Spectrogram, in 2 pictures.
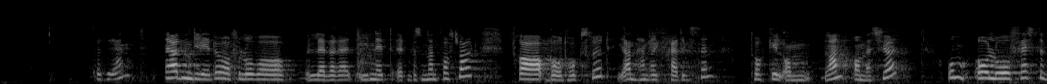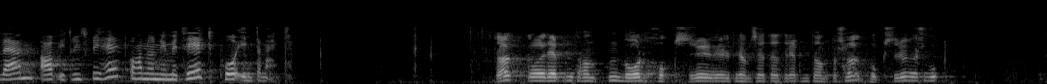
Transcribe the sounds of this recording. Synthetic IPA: pʰʁɛsɪd̪ɛnt̪ | æhɑd̪ɛnɡleːd̪əɔfɔʁloːʋɔlɛʋəʁəɪnɛt̪ʁɛpəsn̩t̪ɑnt̪fɔʁʂlɑːɡ̥fʁɑːbɔʁd̪hɔksʁʉːd̪jɑːnɦɛnʁɪkfʁɛd̪ʁɪksən | t̪ʰɔʁkɪlʔɔmlɑnɔmɛsçøː | ʊmɔloːʋfɛst̪əʋæːʁd̪n̩ɑːʋʏt̪ʁɪŋsfʁiːɦeːt̪ʰoːɑnʊnʏmɪt̪ʰeːt̪pʰɔʔɪnt̪əʁnɛ̰t̪ | t̪ʰɑkːɔɾɛpɾəsn̩t̪ʰɑnt̪n̩boːɖhɔksɾʉʋɪlfɾɛmsɛt̪ːəɛt̪ɾɛpəsn̩t̪ɑnt̪fɔʂɭɑːɡhɔksɾʉʋæʂɡuː

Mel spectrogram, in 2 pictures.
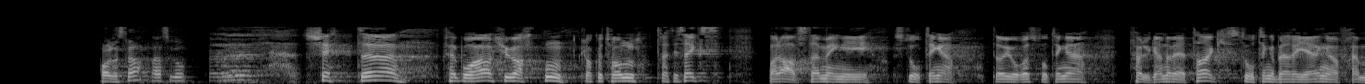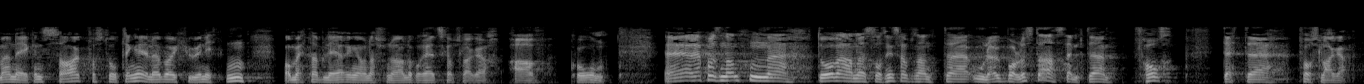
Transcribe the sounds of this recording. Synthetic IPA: poləst̪ɑʋæʁsɔɡuːpʰɛsɛt̪ʃɛt̪ːə | fɛbʁʉɑːʁçʉːəɑt̪nkʰlɔkːət̪ʰɔlt̪ʰʁɛt̪ɪsɛksʋɑʁd̪ɛɑːʋst̪ɛmɪŋɪst̪uːʁt̪ʰɪŋːəd̪̥ɔjuːʁəst̪uːʁt̪ʰɪŋːəfœlɡɑnəʋeːt̪ʰɑːɡst̪uːʁt̪ʰɪŋːəbeːʁɛjeːʁɪŋəʁfʁɛmːɑɛneːɡənsɑːɡfɔʁst̪uːʁt̪ʰɪŋːəɪløːpəɑʋçʉːənɪt̪ʰːnʔɔ̰mɛt̪ɑbleːʁɪŋɑʋnɑʃʊnɑːləbɛʁeːd̪skɑːpslɑ̰ːɡəʁɑʋkʰuʁn | ʁɛpɾəsn̩t̪ɑnt̪n̩d̪̥oːʋæːʁnəst̪uːʁt̪ɪŋsʁɛpɾəsn̩ɑnt̪ʔuːlɑʉɡ̚bɔləst̪ɑːst̪ɛmt̪əfɔʁd̪̥ɛt̪ːəfɔʁslɑːɡə̰

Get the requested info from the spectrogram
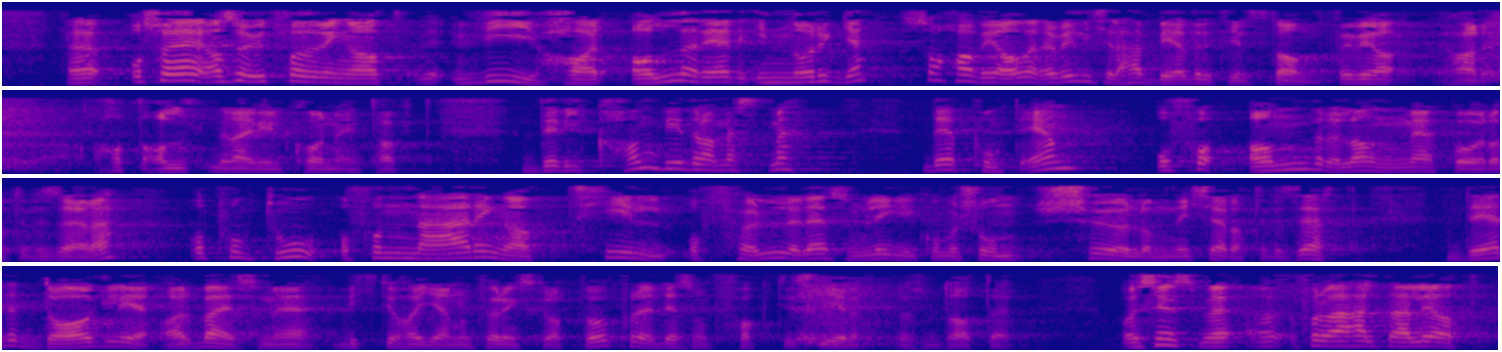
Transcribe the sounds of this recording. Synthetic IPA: ɔsɔæɾɛɑls̬ɔʉːt̪fɔɾd̪ɾɪŋɑɑt̪ʋɪhɑɾɑlːəɾeːd̪əʔɪnɔɾɡəsɔhɑɾʋɪɑlːəɾɛʋɪlɪçːəd̪ɛɦæːɾbeːd̪ɾət̪ʰɪlst̪ɑn̩ːfɔiʋɪɑhɑɾhɑt̪ːɑlːd̪ɛd̪æɪɾʋɪlkʰoːəɳɔɪnt̪ʰɑkt̪d̪ɛʋɪkʰɑnbiːd̪ɾɑːmɛst̪mɛ | d̪ɛæɾpʰʊŋk̚t̪eːn | ɔfoːɑnd̪ɾəlɑŋmɛpʰɔːɾɑt̪ɪfɪseːɾəʔɔpʰʊŋk̚t̪ʰːuːɔfoːnæːɾɪŋɑt̪ʰɪlɔfœlːəd̪ɛsɔmlɪɡːəɾɪkʰʊməʂuːnn̩ʂøːlɔmd̪ɛnɪçːəæɾɑt̪ɪfɪseːɾt̪ | d̪ɛæɖɛd̪ɑːɡlɪəʔɑɾbæɪsɔmæɾʋɪkt̪ɪɔɦɑːjɛnːʊmføːɾɪŋskʰɾɑft̪pɔfɔɾɖɛdɛsɔmfɑkt̪ʰɪskjiːɾɾɛsʉlt̪ʰɑːt̪ə̰ɾ | ɔɛsʏnsmɛfɔɾɔʋæːɾəɦæɪlt̪æːɭɪɑt̪

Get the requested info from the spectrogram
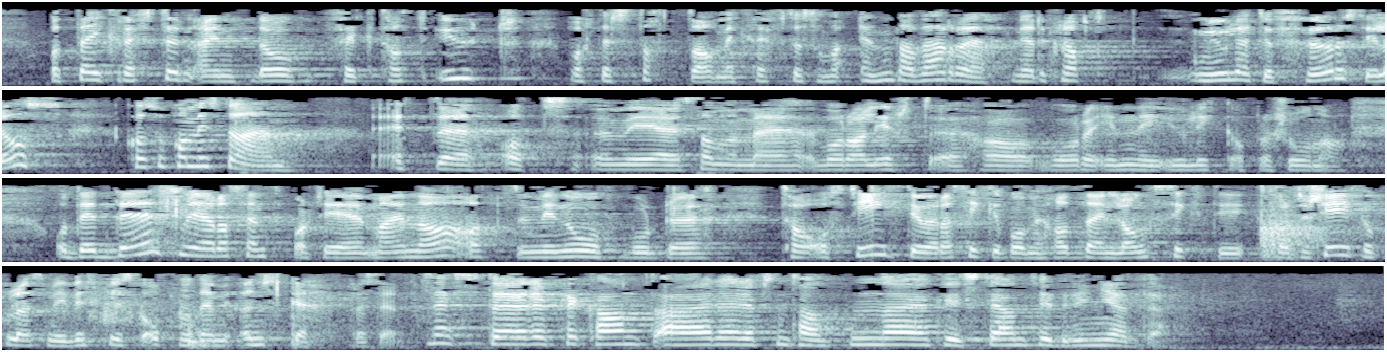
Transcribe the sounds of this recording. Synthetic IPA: ɑt̪̚d̪æɪkʰɾɛft̪ənʔæɪnd̪ɔfɛkːt̪ʰɑt̪ːʉːt̪ | ʋɑɾʈ̪æɾst̪ɑt̪ːɑmɛkʰɾɛft̪əsɔmʋɑɾʔɛnd̪ɑʋærəʋɪhɑd̪ːəkʰnɑpt̪ | mʉːlɪeːt̪ʰːɪlɔføːɾəst̪ɪlːəɔskʰɑsɔmkʰɔmːɪst̪ɑːən | ɛ̰t̪ːəɾɑt̪ʋɪæɾsɑmːənmɛʋoːɾɑljɪɾt̪ʰə̰hɑɾʋoːɾəʔɪnːəɪʔʉːliːkəɔpəɾɑʂuːnə̰ɾ | ʔɔd̪ɛæɖ̪ɛsɔmʋɪjæːɾɑsɛnt̪ə̥pɑʈʰiːəmæɪnəɑ̰t̪ʋɪnoːbʊɖə | t̪ʰɑːʔɔst̪ʰɪlt̪ɪlɔʋæːɾɑsɪkːəɾpɔmʋɪɦɑd̪ːəæɪnlɑŋsɪkt̪ɪst̪ɾɑt̪ɛʂiːfɔɾkʰʉlɑsɔmʋɪʋɪɾkəlɪskɑɔpnoːd̪ɛʋɪʔœnskəɾpʰɾɛsɪd̪ɛ̰nt̪nɛst̪əɾɛplɪkʰɑnt̪æɾɾɛpɾəsn̩t̪ʰɑnt̪n̩kʰɾɪst̪ɪjɑnt̪ʰybɾɪnjɛd̪ə̰

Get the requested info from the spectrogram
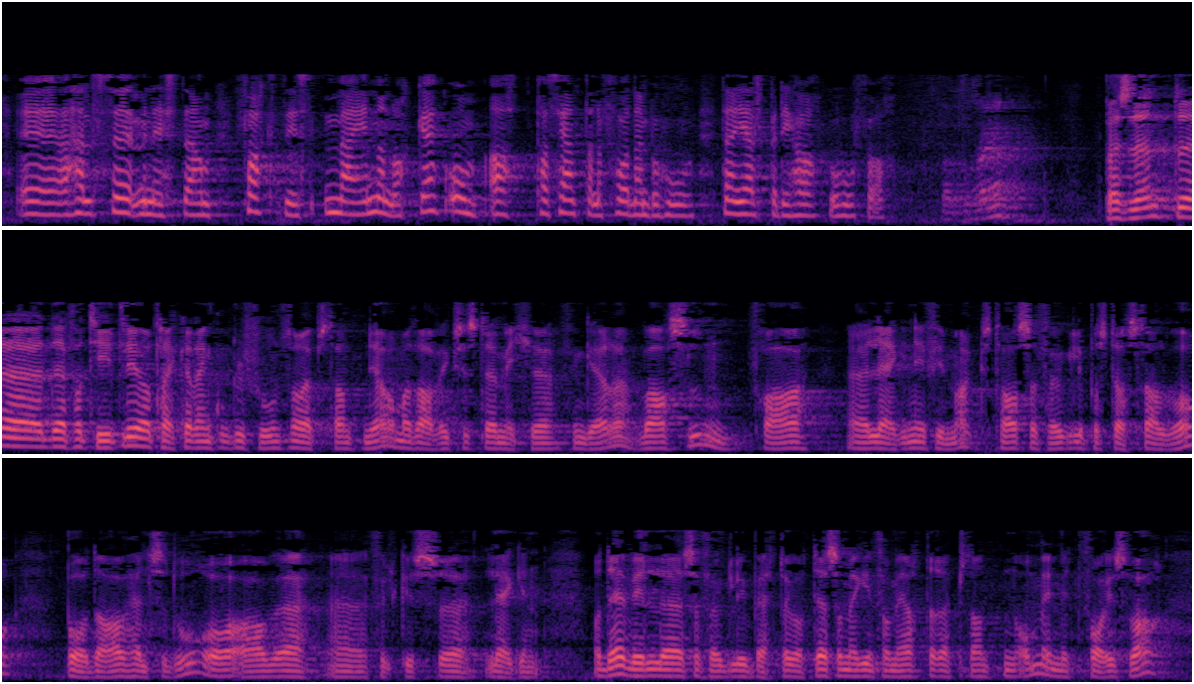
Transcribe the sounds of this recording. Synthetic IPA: ɦɛlsəmɪnɪst̪əɾnfɑkt̪ɪskmæɪnəʁnɔkːəʔɔmɑt̪pʰɑsɪɛnt̪ɑnəfoːd̪ɛnbəɦuːʋd̪̥ɛnjɛlpəd̪ɪɦɑʁbəhuːʋfɔ̰ʁ | pʰɾɛsɪd̪ɛnt̪d̪ɛæɾfɔt̪ʰiːd̪əlɪɔt̪ʰɾɛkːəd̪ɛnkʊŋklʉʂuːnn̩sɔmʁɛpɾɛs̩t̪ʰɑnt̪n̩jø̰ːʁɔmɑt̪ɑːʋɛksʏst̪eːməɪ̰çːəfʉŋɡeːɾə̰ʋɑːslənfɾɑ | leːɡənəɪfɪnmɑ̰ʁkt̪ʰɑːsɛlfœlɡəlɪpʰɔst̪œʁst̪əɑlʋɔːʁ | b̥oːd̪əɑʋɦɛlsəd̪uːʁɔɑʋ | fʏlkʉsleːɡən | ɔd̪ɛʋɪlsɛlfœlɡəlɪbeːt̪ʁəɡɔt̪̚d̪ɛsɔmɛɡɪnfɔɾmeːʁt̪əɾɛpɾəsət̪ʰɑnt̪n̩ɔ̰mɪmɪt̪fɔɾjʉsʋɑːʁ

